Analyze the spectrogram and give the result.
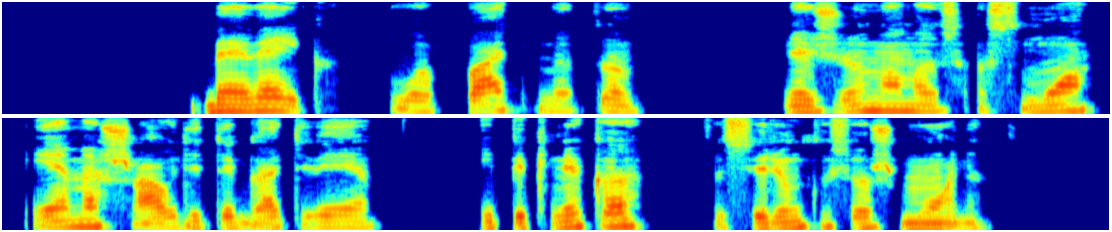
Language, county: Lithuanian, Šiauliai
